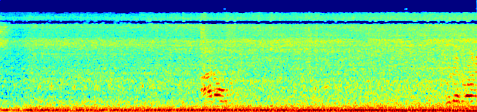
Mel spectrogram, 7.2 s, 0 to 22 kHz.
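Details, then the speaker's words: Old engine from a barn find, mechanical tach, about 15 minutes total run time and warming up: uneven loping idle that gradually steadies as it cleans itself up; still some sticky lifters; rough idle. "still got a little bit of sticky lifters and you know it's run for 15 minutes or so in total"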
